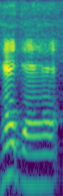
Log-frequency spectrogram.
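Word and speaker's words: هدى: Et ce se lit hada, ça ne change pas en prononciation.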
